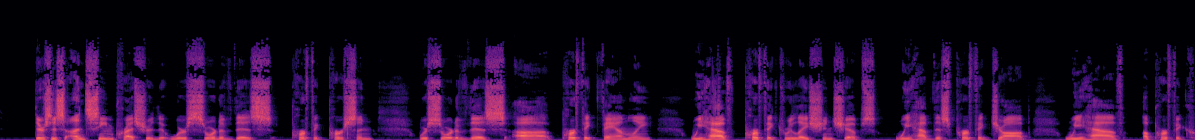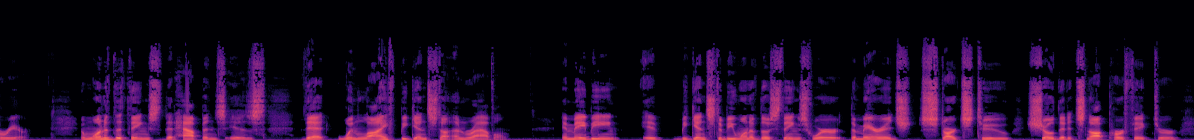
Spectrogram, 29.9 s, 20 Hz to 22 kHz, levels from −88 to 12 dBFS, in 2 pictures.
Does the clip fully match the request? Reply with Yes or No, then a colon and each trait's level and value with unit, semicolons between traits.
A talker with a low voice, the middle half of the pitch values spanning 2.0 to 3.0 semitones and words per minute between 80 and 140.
Yes: low, 125 Hz; narrow, 2.4 semitones; slow, 135 wpm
